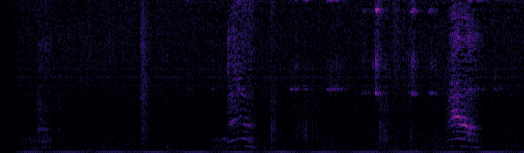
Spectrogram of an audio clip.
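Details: Pregnant domestic cat coming to its owner's feet, meowing and purring as if to say something; two clear harmonic meows rising then falling, with fainter ones between, over a steady low electrical hum.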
